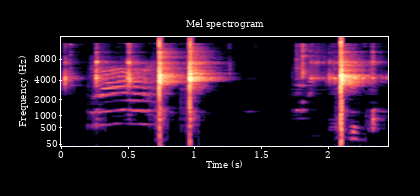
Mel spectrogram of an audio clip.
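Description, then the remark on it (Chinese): Three sharp metallic clinks of a spoon striking a can of cat food while a cat is being fed, two in quick succession and one after a pause, mixed with high, plaintive cat meows. No one speaks. “我现在要喂猫，嗯，给它一点猫罐头，你会听到，呵呵，你会听到猫罐头。勺子碰到罐头的声音，”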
